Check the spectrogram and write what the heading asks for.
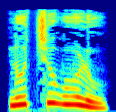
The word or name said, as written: ನುಚ್ಚುಗೂಳು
